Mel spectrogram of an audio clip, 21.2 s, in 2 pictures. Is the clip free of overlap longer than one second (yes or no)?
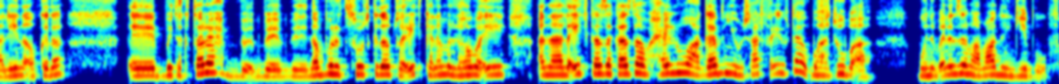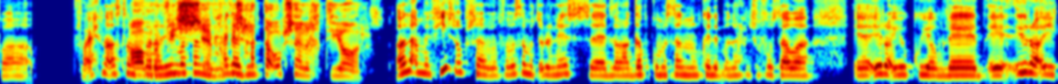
no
